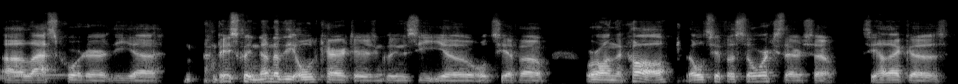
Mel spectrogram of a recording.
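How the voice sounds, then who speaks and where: A man's voice: sits low, normal speed, a bit bright. A man working as an industrials analyst, giving conversational market commentary in a rambling, candid way with dry asides.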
